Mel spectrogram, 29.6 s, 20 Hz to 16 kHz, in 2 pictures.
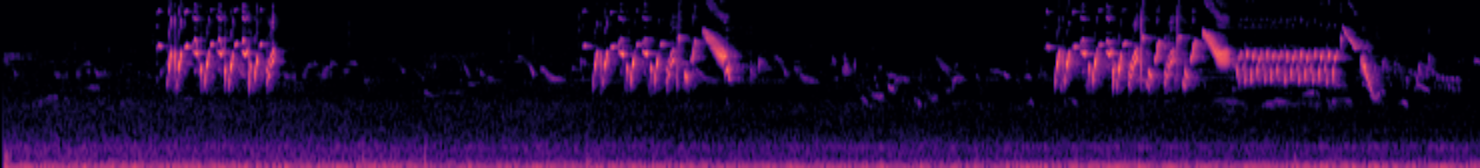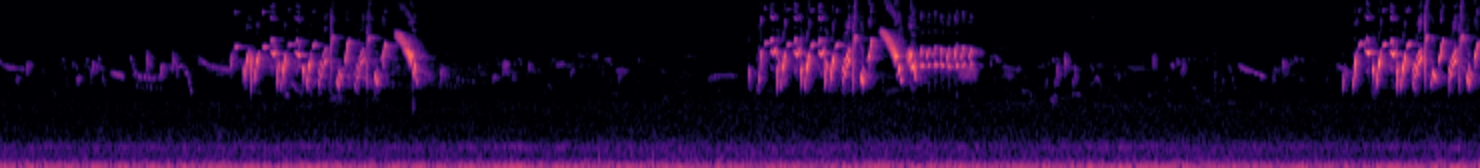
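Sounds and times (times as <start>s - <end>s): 
goldfinch Carduelis carduelis: 1.6s - 2.8s, 5.8s - 7.4s, 10.4s - 13.8s, 17.1s - 19.0s, 22.3s - 24.6s, 28.2s - 29.5s.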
